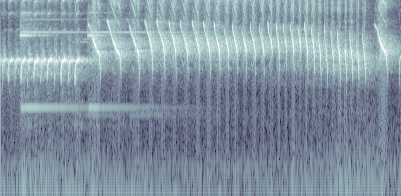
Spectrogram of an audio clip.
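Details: Canary singing for training: a steady pure whistled note opens, then a long rapid trill of descending sweeps repeated many times a second, ending in a sharp downward flourish.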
